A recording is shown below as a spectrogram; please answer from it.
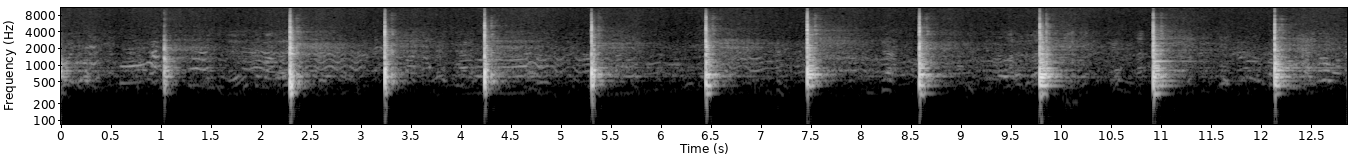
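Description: Sharp percussive cracks about once a second, fairly evenly spaced, over fainter music and voices.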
